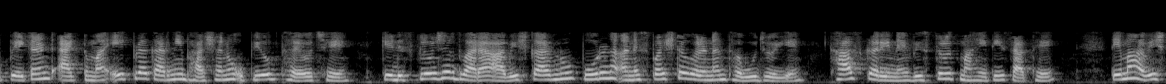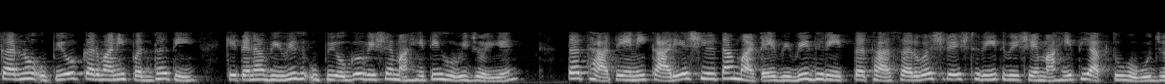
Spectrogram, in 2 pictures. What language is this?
Gujarati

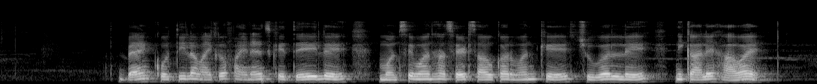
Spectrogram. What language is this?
Chhattisgarhi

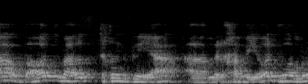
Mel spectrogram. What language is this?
Hebrew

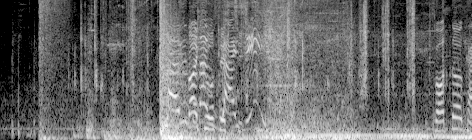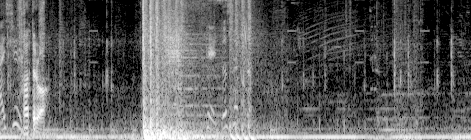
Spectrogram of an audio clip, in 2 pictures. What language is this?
Japanese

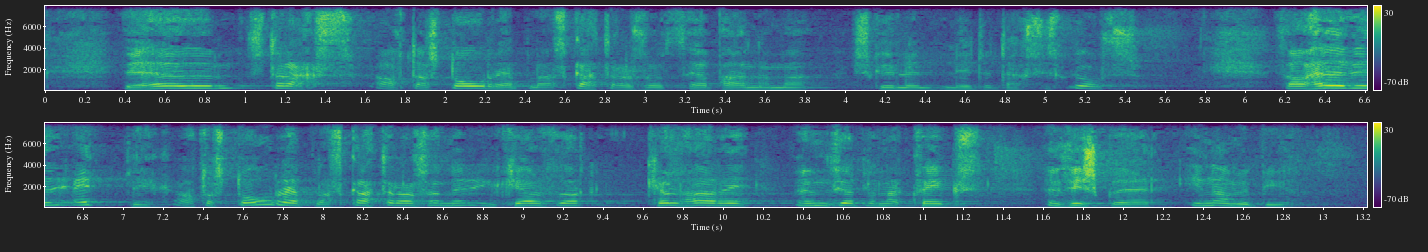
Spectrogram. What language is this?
Icelandic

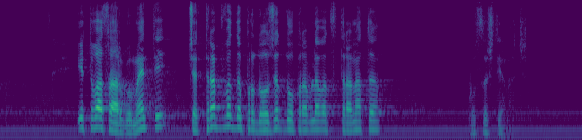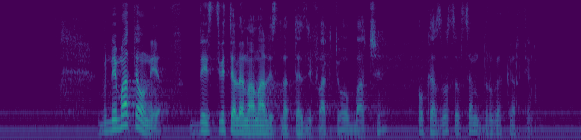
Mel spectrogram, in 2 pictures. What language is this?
Bulgarian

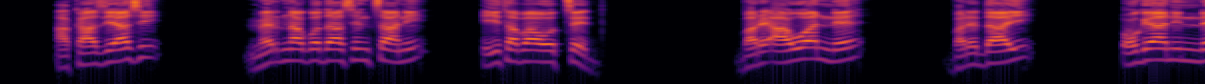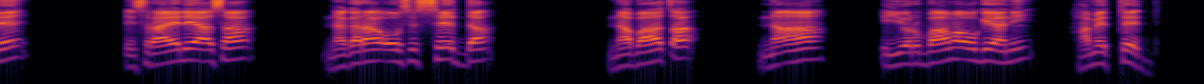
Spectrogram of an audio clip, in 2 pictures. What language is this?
Dawro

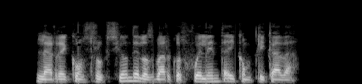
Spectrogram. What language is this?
Spanish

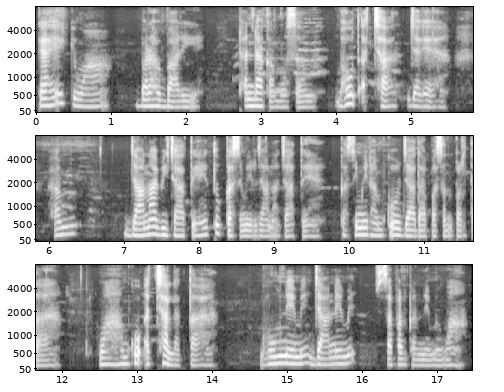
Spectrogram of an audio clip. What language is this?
Urdu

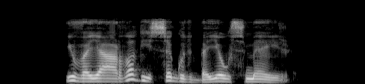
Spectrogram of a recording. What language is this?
Kabyle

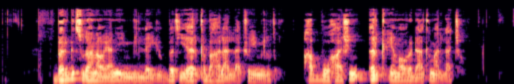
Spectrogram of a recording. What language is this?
Amharic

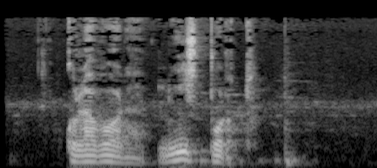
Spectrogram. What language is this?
Galician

